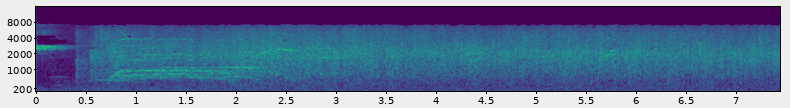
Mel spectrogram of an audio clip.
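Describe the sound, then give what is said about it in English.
A short, shrill whistle blast ending a round of a game show sounds at the very start and is immediately swallowed by a steady wave of loud applause and some cheering that carries on to the end. “So, Paul Mutton was then speaking as the whistle went, gained the extra point for doing so.”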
